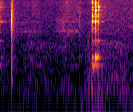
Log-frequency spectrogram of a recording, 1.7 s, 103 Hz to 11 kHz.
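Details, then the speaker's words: Bosch K-Jetronic air metering unit, air plate re-centred with a 10 mm bolt: two light metallic clicks as the plate lifts and drops back onto its spring, with no scraping; plate moving freely. "That will be a perfect gap all the way around the outside of there, allowing an even force of the incoming air to lift that. So that's one side done. You want that noise"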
